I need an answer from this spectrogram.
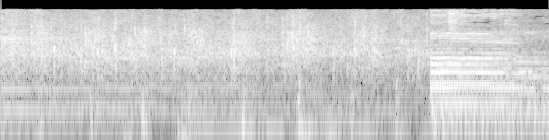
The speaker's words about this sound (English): Clap for our brothers and sisters. Is that the clapping you can do for them?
